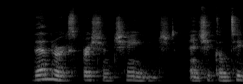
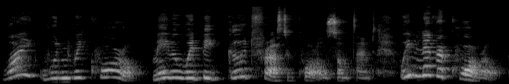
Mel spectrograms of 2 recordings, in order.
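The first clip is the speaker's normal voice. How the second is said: loud, high upset rant; upset shouting; 9 semitones higher, 9 dB louder than usual. Acted. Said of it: "so upset".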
